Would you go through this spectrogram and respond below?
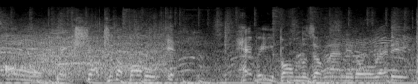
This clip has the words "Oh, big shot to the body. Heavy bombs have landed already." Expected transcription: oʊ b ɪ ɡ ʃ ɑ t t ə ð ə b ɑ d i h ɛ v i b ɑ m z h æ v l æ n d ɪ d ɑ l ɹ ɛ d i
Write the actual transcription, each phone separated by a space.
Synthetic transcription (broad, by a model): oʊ b ɪ ɡ ʃ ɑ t t ə ð ə b ɑ d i h ɛ v i b ɑ m z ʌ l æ n d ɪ d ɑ l ɹ ɛ d i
